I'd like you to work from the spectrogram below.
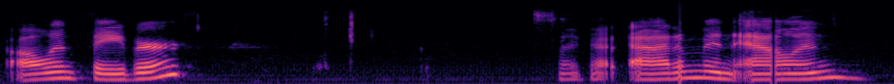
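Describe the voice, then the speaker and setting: A woman's voice: medium pitch, steady tone, unhurried, fairly bright tone, dry recording. A woman chairing a committee meeting in formal, procedural language. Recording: dull, dry meeting audio.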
